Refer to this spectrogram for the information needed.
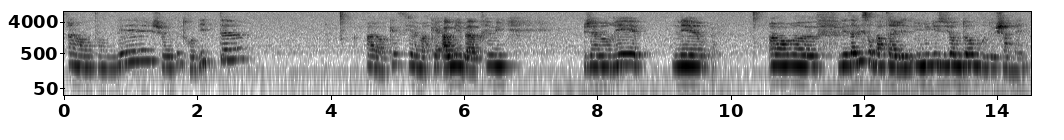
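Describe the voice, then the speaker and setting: A woman's voice: a little high, fairly even intonation, unhurried, pauses often, dark tone. Woman, casual beauty chat, hesitant, hollow room echo, faint hiss. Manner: hesitant, many fillers and restarts. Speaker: beauty vlogger. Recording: echoey room, far from the mic, faint hiss.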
